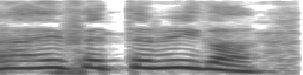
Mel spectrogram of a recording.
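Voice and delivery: put-on Tomo Fujita's Japanese accent. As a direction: imitate a Japanese guitar teacher's accent. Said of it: "In his Japanese accent".

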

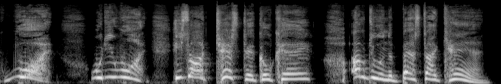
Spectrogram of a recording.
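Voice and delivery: high-pitched exasperated outburst; dad flipping out. Retold or imitated. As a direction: imitate a dad losing it at his kid. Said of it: "and then dad flips out".

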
